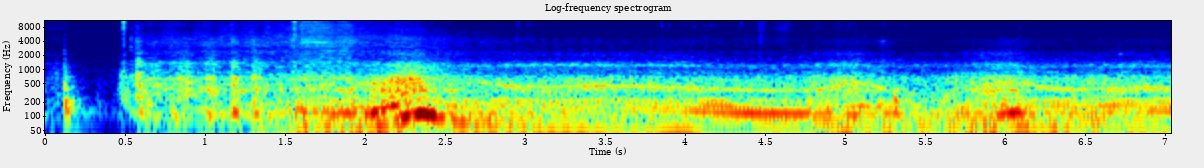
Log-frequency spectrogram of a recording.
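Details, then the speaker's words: Citroën Saxo at 140,000 km, cold start: catches after a short crank, then uneven, lumpy beat and wavering pitch for the first 15–20 seconds; runs fine when warm; cause not found yet. "the main thing is on the cold start she's very rough on the first 15 20 seconds or so"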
